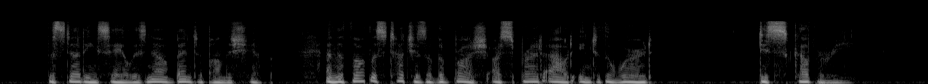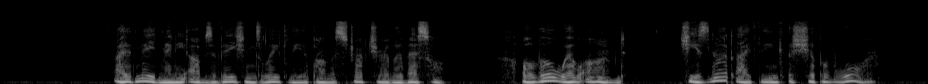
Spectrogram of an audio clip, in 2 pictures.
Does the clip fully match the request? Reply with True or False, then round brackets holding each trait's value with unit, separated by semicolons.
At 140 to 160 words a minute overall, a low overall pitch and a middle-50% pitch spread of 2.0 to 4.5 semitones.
True (150 wpm; 105 Hz; 3.8 semitones)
